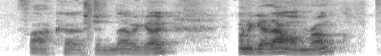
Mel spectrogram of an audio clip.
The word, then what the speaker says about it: Pfarrkirchen: Can you pronounce the track, Andy? Pfarrkirchen. Pfarrkirchen.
